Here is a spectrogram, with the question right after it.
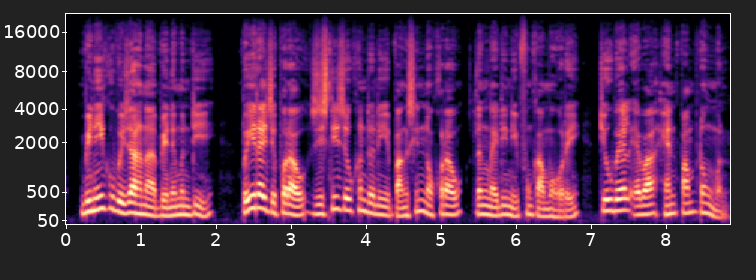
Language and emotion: Bodo, neutral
